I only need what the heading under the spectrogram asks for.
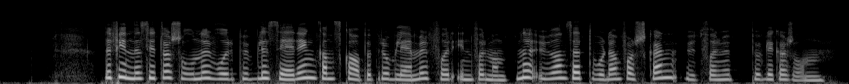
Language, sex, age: Norwegian, female, 28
